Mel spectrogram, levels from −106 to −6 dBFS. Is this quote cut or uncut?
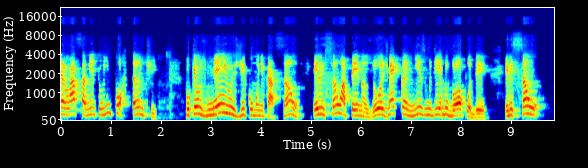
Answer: cut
